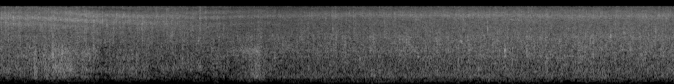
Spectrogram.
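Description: Small waterfall running steadily: an even, loud rush of falling water.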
